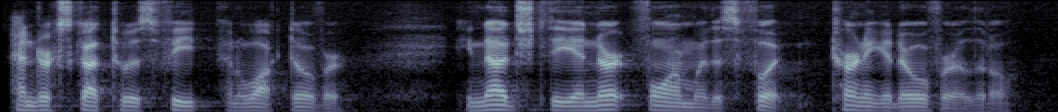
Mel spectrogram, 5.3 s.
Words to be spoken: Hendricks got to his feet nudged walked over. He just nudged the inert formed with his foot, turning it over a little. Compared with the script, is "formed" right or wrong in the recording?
wrong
